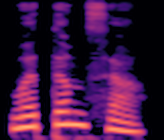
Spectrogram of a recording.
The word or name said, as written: ವೀತಂಸ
